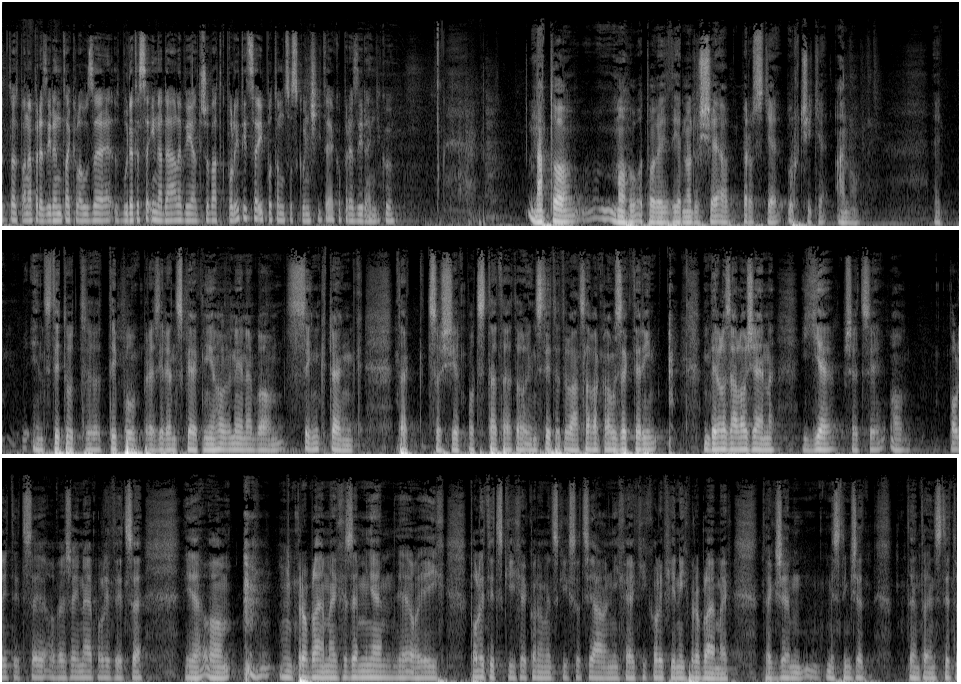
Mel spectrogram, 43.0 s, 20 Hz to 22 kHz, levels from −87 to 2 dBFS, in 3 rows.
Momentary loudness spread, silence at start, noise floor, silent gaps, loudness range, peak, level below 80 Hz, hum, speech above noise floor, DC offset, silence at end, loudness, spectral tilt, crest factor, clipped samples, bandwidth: 15 LU; 0 s; -55 dBFS; none; 7 LU; 0 dBFS; -30 dBFS; none; 31 dB; under 0.1%; 0 s; -27 LUFS; -4.5 dB/octave; 26 dB; under 0.1%; 16 kHz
